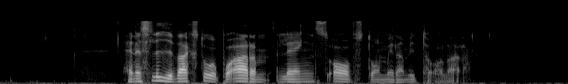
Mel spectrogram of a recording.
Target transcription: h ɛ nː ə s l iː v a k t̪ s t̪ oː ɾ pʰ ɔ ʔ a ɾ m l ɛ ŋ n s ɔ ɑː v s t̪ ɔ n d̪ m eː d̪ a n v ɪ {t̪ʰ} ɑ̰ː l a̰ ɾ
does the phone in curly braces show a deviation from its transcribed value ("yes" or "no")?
no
